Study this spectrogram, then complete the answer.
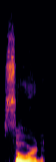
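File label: "soared", American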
